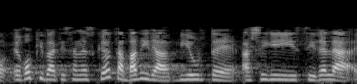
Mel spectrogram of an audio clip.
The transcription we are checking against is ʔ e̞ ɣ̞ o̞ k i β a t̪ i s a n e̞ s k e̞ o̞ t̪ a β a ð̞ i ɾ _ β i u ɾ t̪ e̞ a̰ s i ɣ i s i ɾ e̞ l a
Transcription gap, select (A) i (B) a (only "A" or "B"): B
